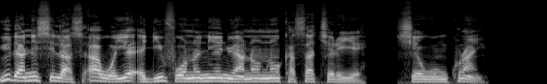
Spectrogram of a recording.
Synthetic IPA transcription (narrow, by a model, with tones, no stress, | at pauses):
ju˦da˨nɪ̃˦si˦la˨sa˨wɔ˨jɛ˦ʔæ˨di˦fʊ˨˦ɔ˦nʊ̃˦nɪ̃˦æ˨nũ˨a˨nʊ̃˦mnʊ̃˦kʰa˨sa˦t͡ɕʰɪ˨ɾɪ˨jɛ˨ | ɕɛ˨wɔ̃˨ŋ̩˨kʰu˦ɾã˨n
